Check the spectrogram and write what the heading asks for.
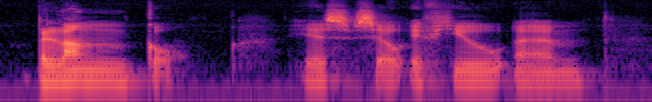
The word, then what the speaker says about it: blanco: pronounce it like this Blanco Blanco yes so if you um pronounce it make sure you make the blah make it a little bit longer than the O the O is really short like Blanco yes so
